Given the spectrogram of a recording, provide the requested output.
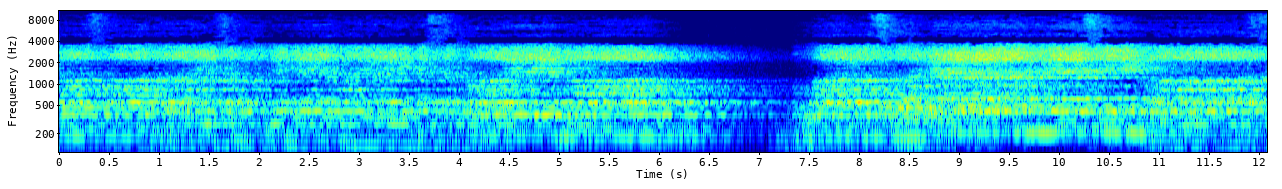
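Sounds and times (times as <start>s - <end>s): choral chant in held chords: 0.0s - 12.0s.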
